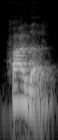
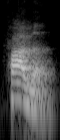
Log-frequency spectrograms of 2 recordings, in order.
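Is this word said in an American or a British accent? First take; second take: British; British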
